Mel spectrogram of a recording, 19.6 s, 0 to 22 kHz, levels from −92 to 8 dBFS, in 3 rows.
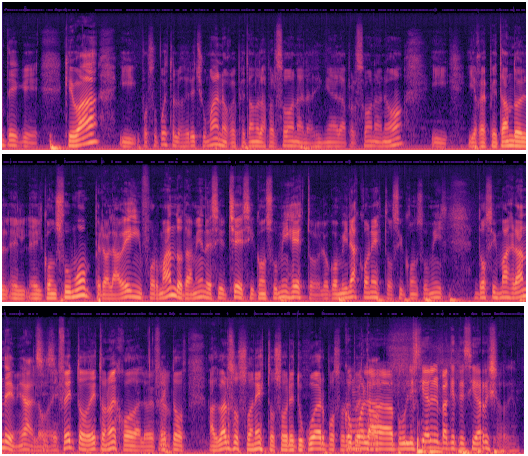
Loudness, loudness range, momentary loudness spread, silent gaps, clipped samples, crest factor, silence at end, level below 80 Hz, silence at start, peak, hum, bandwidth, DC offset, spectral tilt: -17 LUFS; 9 LU; 12 LU; none; under 0.1%; 14 dB; 0.05 s; -28 dBFS; 0 s; -2 dBFS; none; 18 kHz; 2%; -5.5 dB/octave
